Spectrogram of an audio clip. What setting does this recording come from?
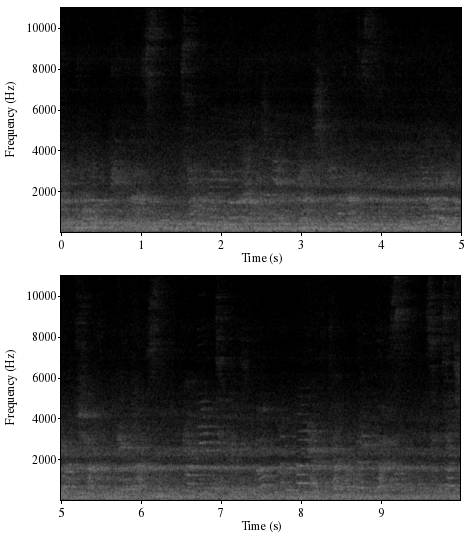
subway station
